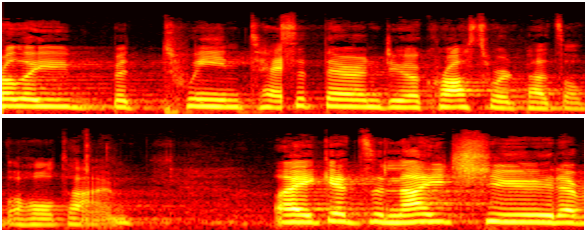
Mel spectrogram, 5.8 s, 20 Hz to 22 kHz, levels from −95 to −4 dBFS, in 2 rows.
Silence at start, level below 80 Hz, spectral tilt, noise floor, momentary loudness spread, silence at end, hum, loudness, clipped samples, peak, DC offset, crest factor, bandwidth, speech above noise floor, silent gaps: 0 s; -58 dBFS; -4 dB/octave; -49 dBFS; 15 LU; 0 s; none; -21 LUFS; under 0.1%; 0 dBFS; under 0.1%; 20 dB; 14 kHz; 28 dB; none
